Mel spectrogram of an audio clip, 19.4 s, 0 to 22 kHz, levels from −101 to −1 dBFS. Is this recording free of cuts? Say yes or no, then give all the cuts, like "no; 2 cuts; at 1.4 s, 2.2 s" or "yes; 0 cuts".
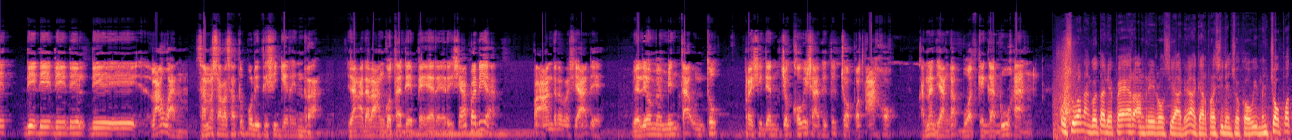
yes; 0 cuts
